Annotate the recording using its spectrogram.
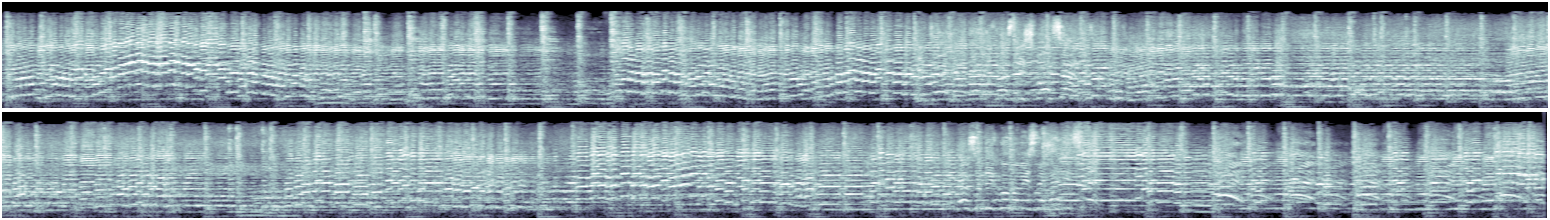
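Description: Accordion-led Serbian folk music: an accordion plays quick, ornamented melodic runs over a full band backing. The song runs on without a break.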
